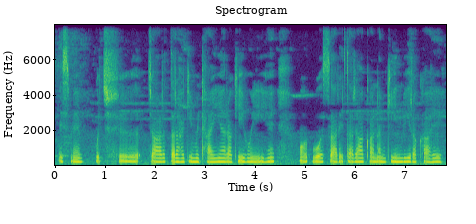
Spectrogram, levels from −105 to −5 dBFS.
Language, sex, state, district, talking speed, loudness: Hindi, female, Bihar, Muzaffarpur, 140 wpm, -18 LUFS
